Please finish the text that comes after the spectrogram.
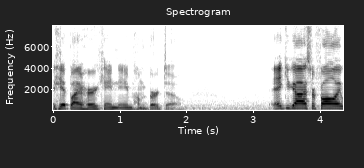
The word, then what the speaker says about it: Humberto: And also, yeah, it would be embarrassing to be hit by a hurricane named Humberto. I'm not going to lie. And apparently it's Humberto. I do apologize for mispronouncing it.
